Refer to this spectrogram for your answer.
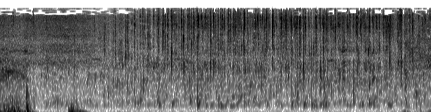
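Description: A small trickle of running water flows steadily, a continuous bright splashing hiss, with a couple of low thumps near the start.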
